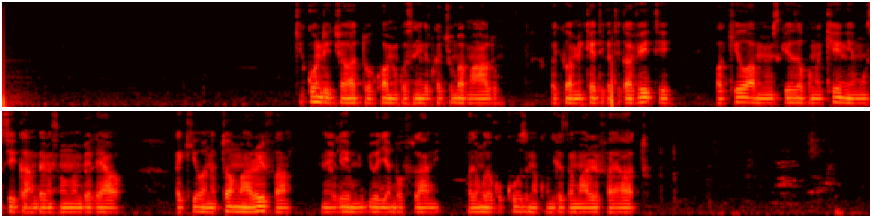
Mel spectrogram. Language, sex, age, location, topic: Swahili, male, 25-35, Dar es Salaam, education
